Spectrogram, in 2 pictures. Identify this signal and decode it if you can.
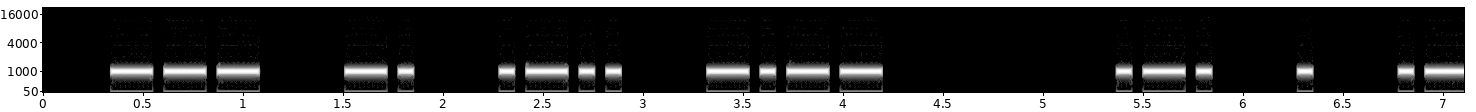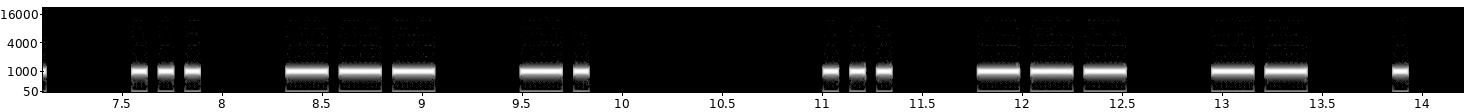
Morse code, heard as a keyed tone, about 18 wpm, spaced as for 12 wpm, 1000 Hz. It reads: ONLY REASON SOME
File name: qotdfiles / 12wpm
